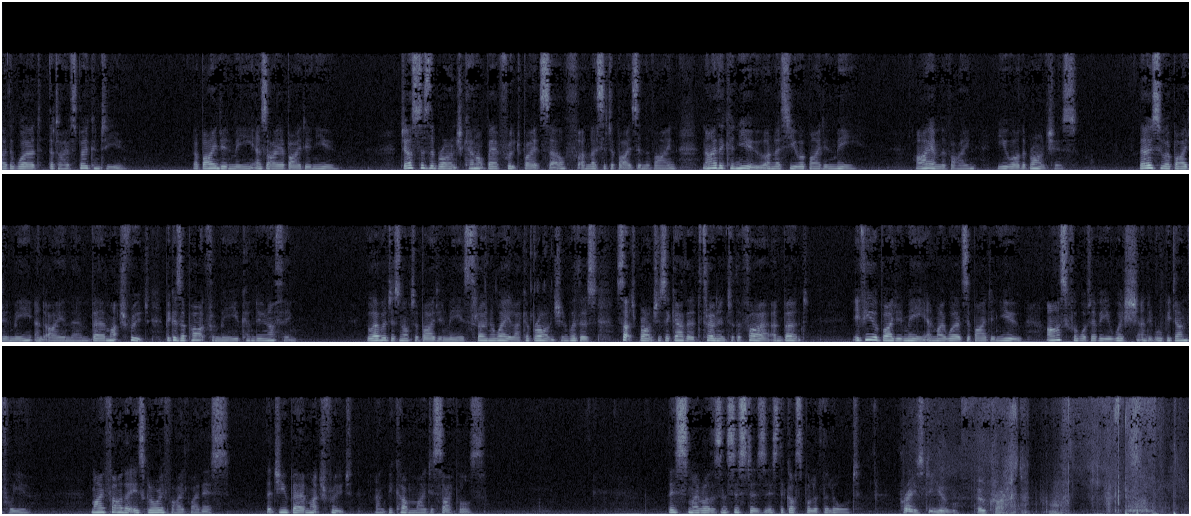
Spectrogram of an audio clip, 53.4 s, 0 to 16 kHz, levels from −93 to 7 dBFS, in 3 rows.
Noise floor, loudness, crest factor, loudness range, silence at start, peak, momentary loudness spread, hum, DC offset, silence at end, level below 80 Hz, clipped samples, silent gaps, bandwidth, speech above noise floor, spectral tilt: -65 dBFS; -39 LUFS; 22 dB; 5 LU; 0 s; -18 dBFS; 13 LU; none; under 0.1%; 0 s; -60 dBFS; under 0.1%; none; 11.5 kHz; 26 dB; -4.5 dB/octave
